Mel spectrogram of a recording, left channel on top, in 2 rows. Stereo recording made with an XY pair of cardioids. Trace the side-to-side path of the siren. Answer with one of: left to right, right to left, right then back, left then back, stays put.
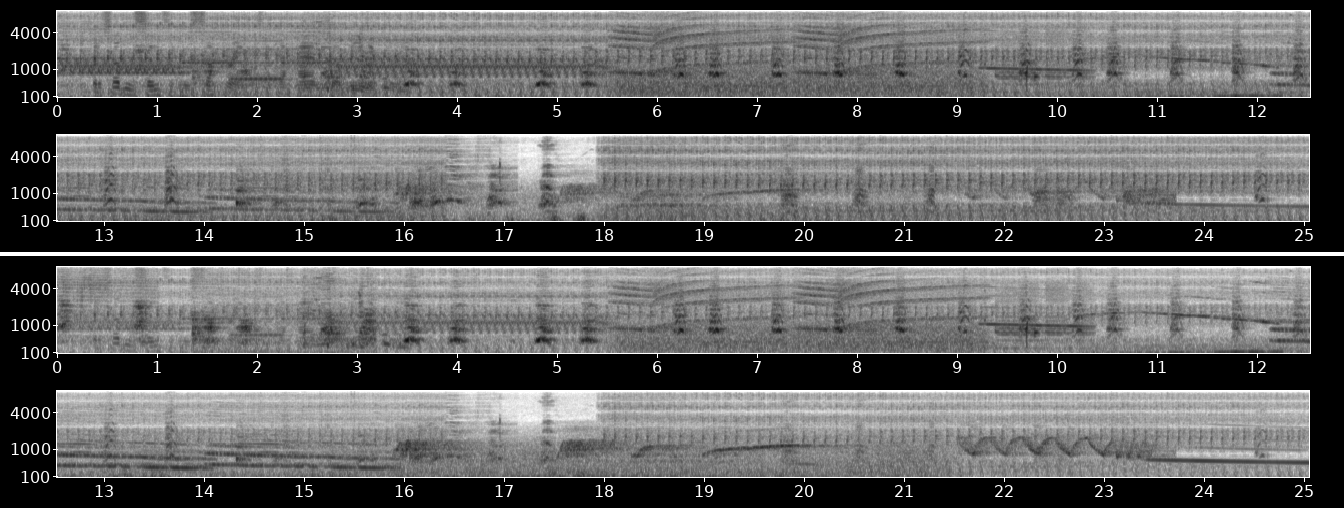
left to right.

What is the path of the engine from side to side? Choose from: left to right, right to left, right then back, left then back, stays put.
stays put.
